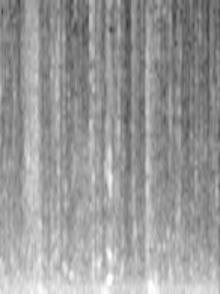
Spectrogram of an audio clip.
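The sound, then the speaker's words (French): Water sloshes and laps steadily around a small boat moving along as it arrives at the Radio Rock boat, a continuous moderately loud wash with a few brief splashes, no clear voices on top. “C'est bon, regarde, le bateau de Radio Rock est là-bas, on est arrivé.”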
